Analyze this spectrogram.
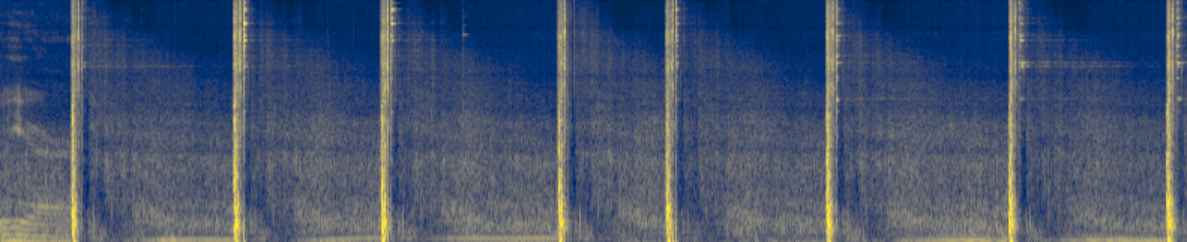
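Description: A bullet rings against a steel target.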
